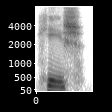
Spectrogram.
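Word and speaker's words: quiche: to Clinton and says it's pronounced Kish haha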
